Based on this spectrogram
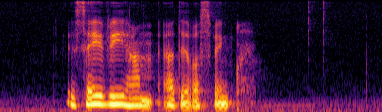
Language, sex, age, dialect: Faroese, female, 15-35, Suðurstreymoy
